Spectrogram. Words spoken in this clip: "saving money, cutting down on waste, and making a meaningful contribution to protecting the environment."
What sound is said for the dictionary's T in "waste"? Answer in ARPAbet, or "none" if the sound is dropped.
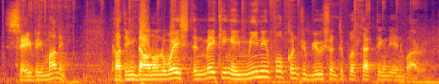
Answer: T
